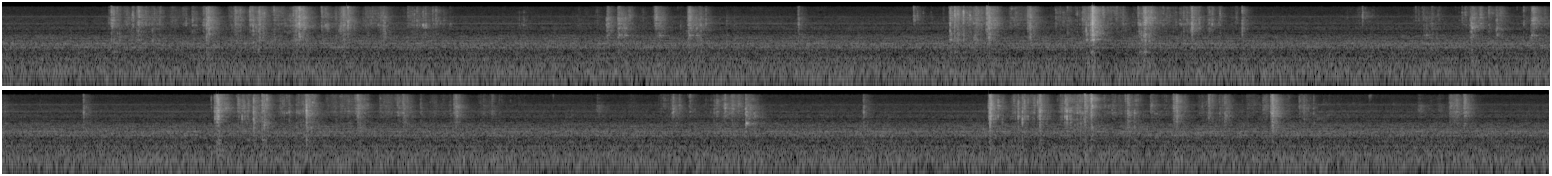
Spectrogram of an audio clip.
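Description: Scattered light clicks and clinks of paper clips and the rustle of paper cutouts as a battery-powered nail electromagnet picks them up and drops them into a plastic basket, in irregular clusters over a steady hum.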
